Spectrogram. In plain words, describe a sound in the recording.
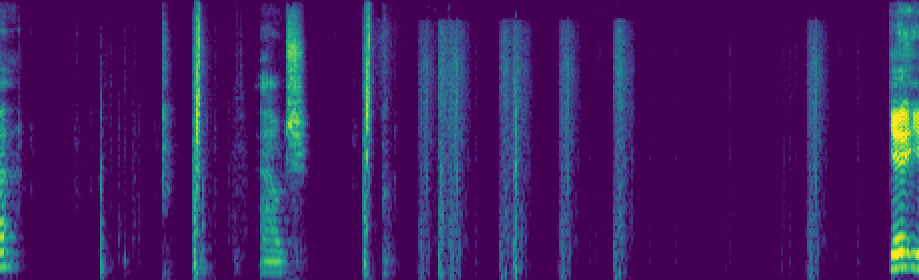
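Blocks are set down with short, soft taps.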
